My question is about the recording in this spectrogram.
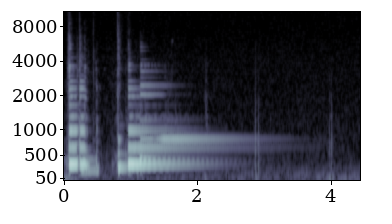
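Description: Ukulele played keroncong-style in C minor: a few quick strummed chords, then a final chord about a second in that rings out and fades away over a couple of seconds.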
